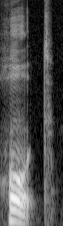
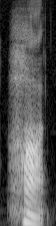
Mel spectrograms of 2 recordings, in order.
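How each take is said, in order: First: The vowel is a closed O sound. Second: The vowel is a very open A-like sound. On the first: The speaker calls it wrong. "Algo fechado" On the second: The speaker calls it right. "a pronúncia tipicamente sai O"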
